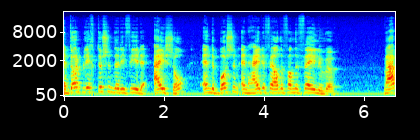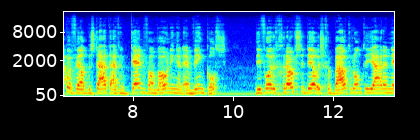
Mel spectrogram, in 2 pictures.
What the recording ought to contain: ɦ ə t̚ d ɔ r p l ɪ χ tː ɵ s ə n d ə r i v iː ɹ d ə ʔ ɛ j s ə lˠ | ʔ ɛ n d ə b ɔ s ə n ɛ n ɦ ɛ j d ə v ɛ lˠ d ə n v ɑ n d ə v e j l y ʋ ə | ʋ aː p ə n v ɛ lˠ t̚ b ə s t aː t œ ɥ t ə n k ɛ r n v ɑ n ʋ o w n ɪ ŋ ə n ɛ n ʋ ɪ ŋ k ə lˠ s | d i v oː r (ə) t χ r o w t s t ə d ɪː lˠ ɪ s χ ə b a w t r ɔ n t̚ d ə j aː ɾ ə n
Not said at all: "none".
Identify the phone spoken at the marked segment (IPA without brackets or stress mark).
ə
